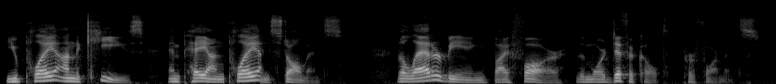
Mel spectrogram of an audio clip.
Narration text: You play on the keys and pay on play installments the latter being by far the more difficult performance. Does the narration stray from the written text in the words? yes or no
no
